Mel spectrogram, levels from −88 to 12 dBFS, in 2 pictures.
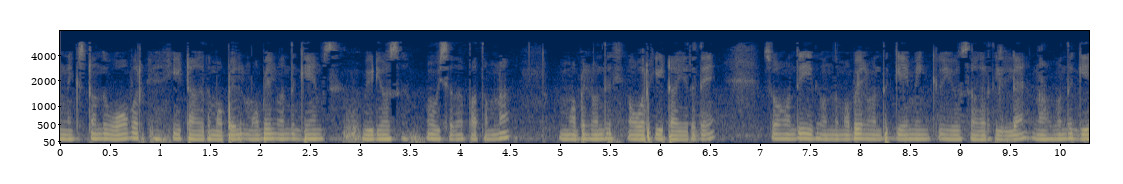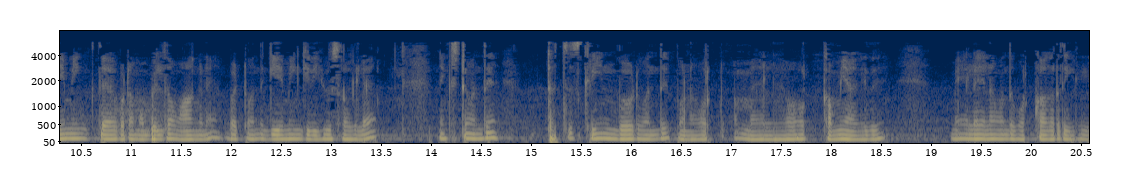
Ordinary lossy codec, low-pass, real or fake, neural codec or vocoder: MP3, 24 kbps; 7.2 kHz; real; none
